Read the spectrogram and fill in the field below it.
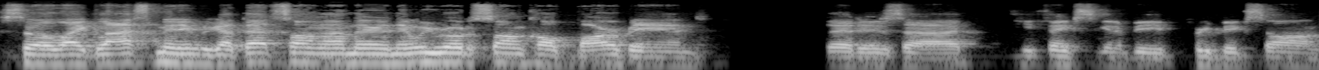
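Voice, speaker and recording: The man's fairly high voice rushes along at a very fast pace, its pitch variation ordinary. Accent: Montana. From Montana. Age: 30s. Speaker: country musician. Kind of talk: casual chat.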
